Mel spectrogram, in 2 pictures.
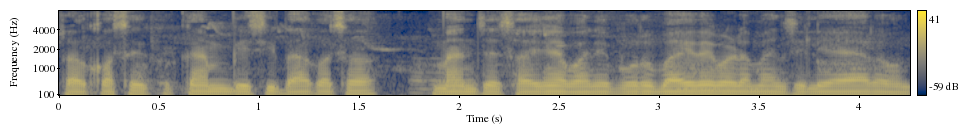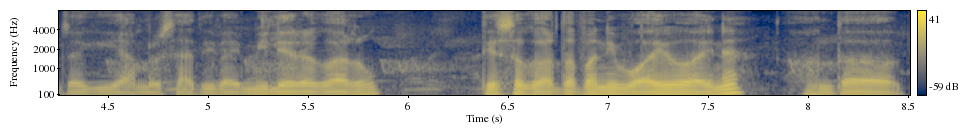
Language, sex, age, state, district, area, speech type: Nepali, male, 30-45, West Bengal, Jalpaiguri, urban, spontaneous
